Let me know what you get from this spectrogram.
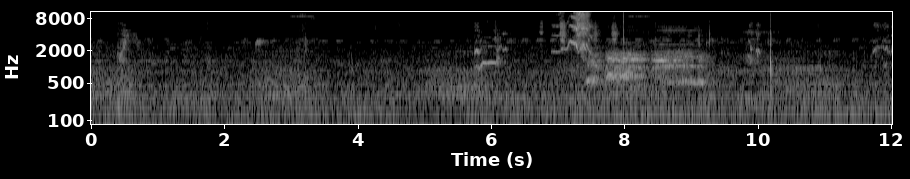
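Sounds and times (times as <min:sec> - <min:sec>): baby monkey squeaking: 0:05.7 - 0:06.3, 0:06.9 - 0:07.6, 0:11.7 - 0:12.0.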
